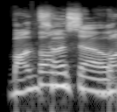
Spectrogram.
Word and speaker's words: Bonzo: Bonzo. They said bonzo. Bonzo. It sounds more like bone at the top because it's Spanish, not bonzo.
